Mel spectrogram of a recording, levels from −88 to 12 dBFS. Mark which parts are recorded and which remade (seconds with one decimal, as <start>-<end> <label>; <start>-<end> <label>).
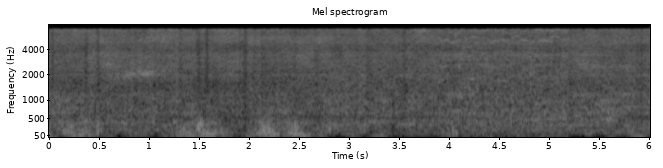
0.0-3.9 remade; 3.9-5.2 recorded; 5.2-6.0 remade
